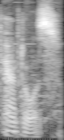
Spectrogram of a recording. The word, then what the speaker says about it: Tantalus: Tantalus or Tantalus? – Tantalus.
